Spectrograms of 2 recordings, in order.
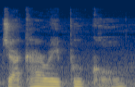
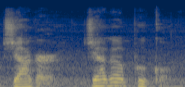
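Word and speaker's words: Jääkäripuukko: as you can see it looks like sound the Jakara pouco but it's not the a very sleek asite in there that they explained that this pronunciation appropriate pronunciation is Jagger Jagger pouco and let me tell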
